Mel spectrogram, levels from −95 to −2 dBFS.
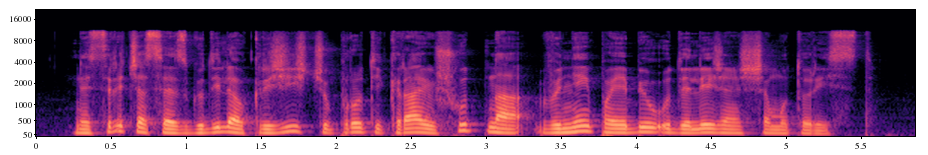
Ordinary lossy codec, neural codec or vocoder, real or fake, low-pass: none; none; real; 10.8 kHz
